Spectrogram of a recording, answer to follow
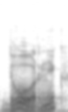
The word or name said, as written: dvornik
